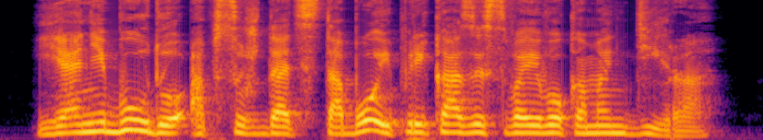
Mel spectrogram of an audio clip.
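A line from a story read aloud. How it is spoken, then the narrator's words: Barked. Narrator (Russian): гаркнул он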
